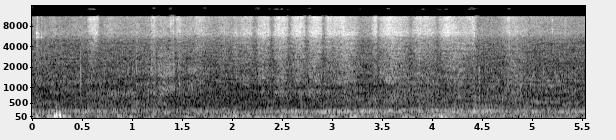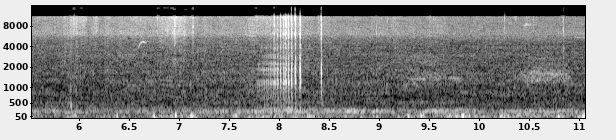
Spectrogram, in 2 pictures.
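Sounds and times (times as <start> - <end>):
scratchy rubbing and rustling: 0.5 - 5.1.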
